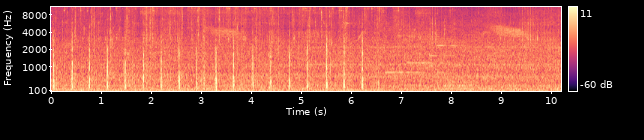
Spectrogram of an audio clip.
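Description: A large truck engine rumbles low as the truck reverses slowly.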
